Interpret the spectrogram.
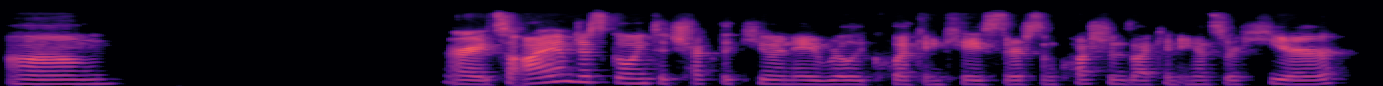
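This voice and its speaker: A woman leading a live online software tutorial, talking fast and chatty with frequent ums and uhs. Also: fairly low pitch, fairly even intonation. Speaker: instructor leading a live webinar.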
